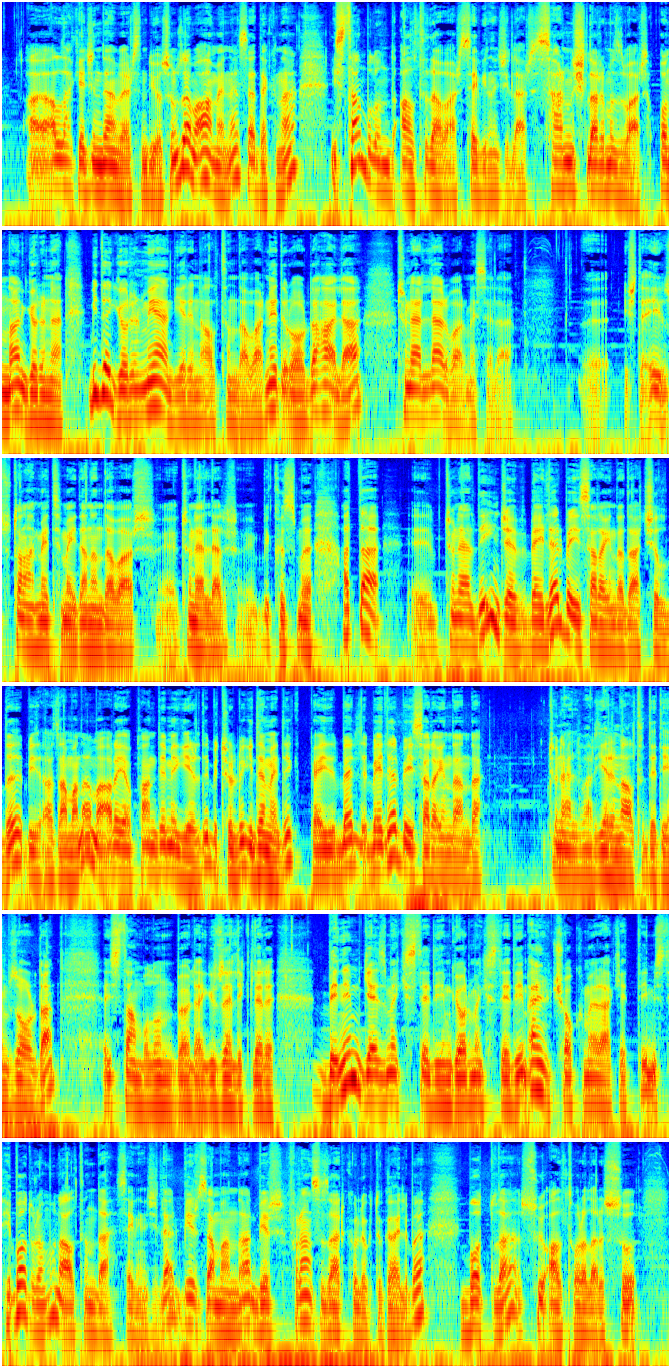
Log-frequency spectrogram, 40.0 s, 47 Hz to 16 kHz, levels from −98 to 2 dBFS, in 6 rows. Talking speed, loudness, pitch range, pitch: 130 wpm, -16 LUFS, 105-120 Hz, 110 Hz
